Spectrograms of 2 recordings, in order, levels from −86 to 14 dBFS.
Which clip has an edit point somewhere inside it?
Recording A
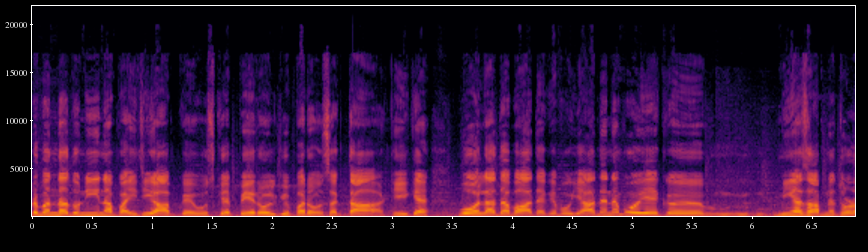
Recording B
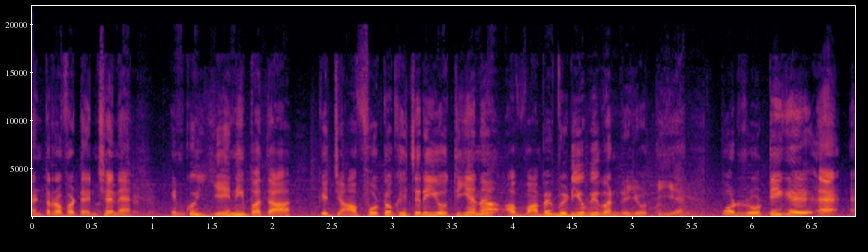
B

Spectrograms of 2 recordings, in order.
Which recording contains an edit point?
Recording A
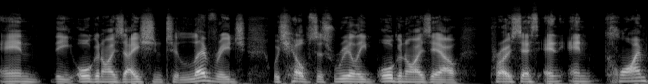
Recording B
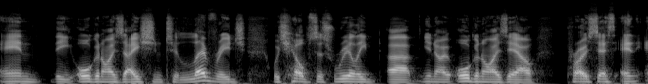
A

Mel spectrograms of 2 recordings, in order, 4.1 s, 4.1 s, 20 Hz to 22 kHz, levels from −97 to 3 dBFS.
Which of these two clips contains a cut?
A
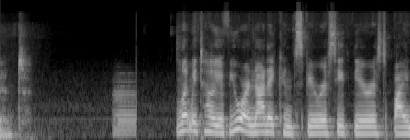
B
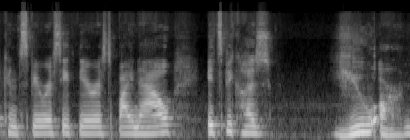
A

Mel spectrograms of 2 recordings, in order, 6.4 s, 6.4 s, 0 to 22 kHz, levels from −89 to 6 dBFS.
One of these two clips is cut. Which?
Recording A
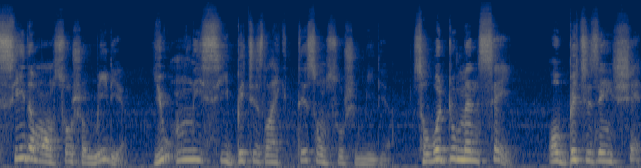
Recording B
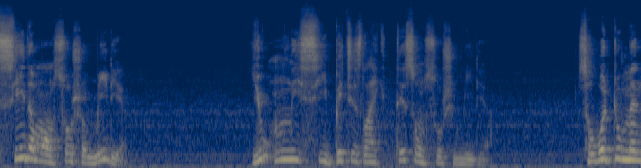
A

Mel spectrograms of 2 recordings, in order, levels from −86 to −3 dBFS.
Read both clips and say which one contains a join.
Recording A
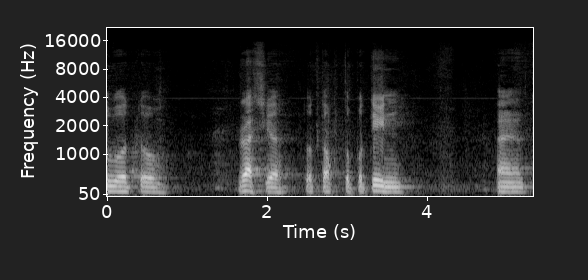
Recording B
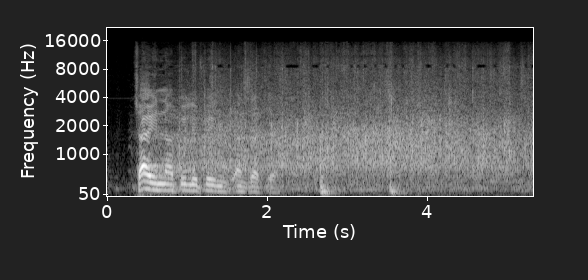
B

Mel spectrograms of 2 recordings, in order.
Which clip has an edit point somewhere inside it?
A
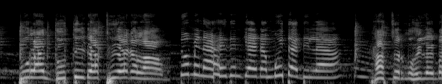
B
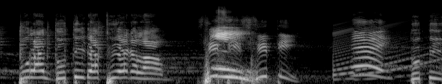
A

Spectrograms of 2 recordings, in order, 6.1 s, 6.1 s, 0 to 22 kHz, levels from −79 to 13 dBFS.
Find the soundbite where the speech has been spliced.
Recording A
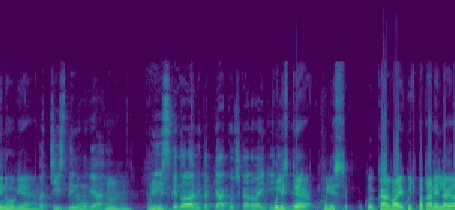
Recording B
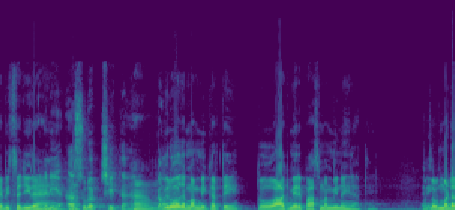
B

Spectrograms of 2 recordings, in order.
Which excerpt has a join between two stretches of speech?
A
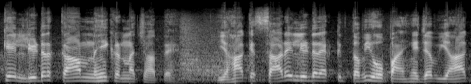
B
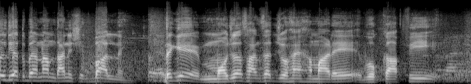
B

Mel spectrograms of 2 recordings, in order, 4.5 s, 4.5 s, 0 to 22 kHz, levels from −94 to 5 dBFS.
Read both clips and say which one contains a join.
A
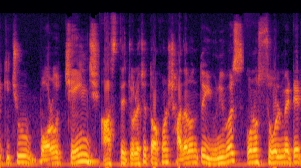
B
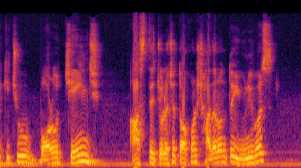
A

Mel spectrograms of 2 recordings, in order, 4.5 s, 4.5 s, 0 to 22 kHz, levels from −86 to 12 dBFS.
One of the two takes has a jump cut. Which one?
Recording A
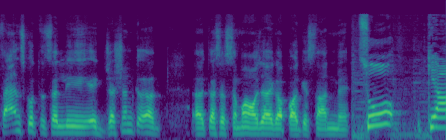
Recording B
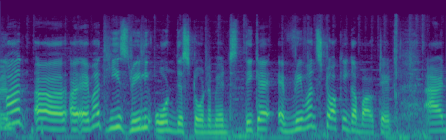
A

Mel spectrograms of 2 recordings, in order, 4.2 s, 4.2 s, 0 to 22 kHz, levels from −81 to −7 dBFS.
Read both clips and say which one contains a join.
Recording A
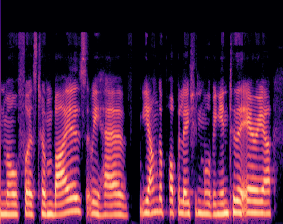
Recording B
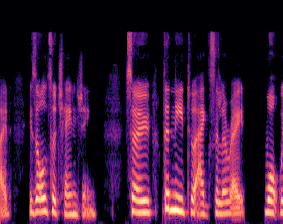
B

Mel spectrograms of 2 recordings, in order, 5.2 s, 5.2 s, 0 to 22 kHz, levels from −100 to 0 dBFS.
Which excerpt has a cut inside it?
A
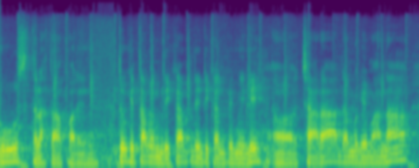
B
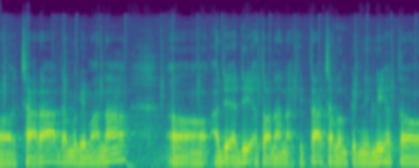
A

